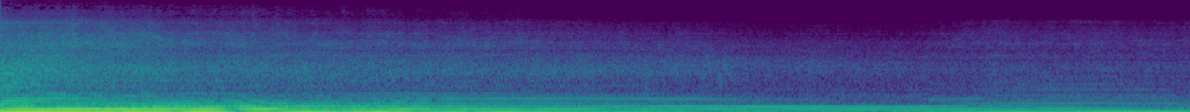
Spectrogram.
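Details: A deep, steady engine rumble from a nearby vehicle slowly fades, with no animal voices heard.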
